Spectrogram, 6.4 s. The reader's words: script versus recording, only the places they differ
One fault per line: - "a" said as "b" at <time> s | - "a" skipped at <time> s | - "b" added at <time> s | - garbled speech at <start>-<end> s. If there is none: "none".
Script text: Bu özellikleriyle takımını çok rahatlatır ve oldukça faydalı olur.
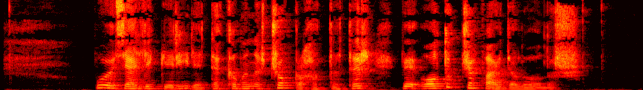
none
